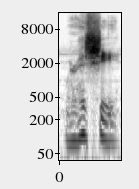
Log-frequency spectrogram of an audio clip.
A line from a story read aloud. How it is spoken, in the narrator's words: he spat back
